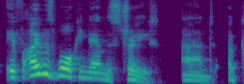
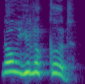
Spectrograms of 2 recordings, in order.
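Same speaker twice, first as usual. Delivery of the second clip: high, loud mock compliment; gushing compliment; 13 semitones higher, 8 dB louder than usual. Friend complimenting a man, high loud gush. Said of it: "men never get the".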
